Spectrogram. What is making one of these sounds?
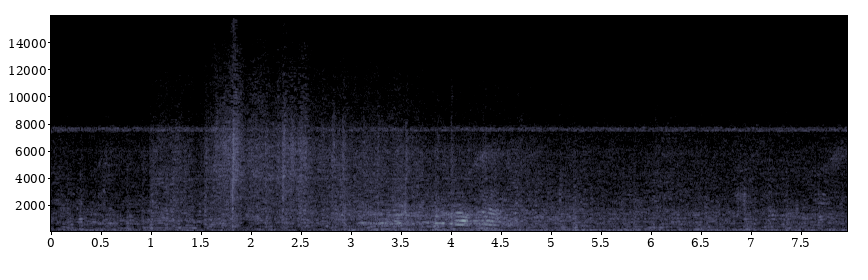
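Leaves rustle as branches are brushed aside.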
